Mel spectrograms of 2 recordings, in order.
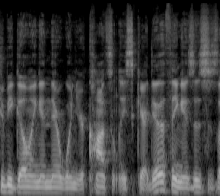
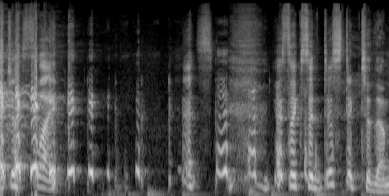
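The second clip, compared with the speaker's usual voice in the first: much higher, louder, words squeezed through laughter; laughing through words; 9 dB louder than usual. Real, not acted. Host still laughing about the smug skeptic, talking through laughter. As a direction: talk while still cracking up.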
